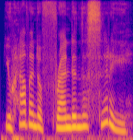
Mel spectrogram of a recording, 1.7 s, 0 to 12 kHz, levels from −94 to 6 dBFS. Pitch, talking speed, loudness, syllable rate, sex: 225 Hz, 250 wpm, -16 LUFS, 5.7 syllables/s, female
